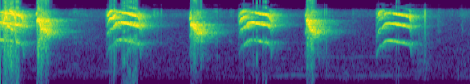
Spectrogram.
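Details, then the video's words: An emprit (munia) singing actively for a cage-bird training recording gives six sharp, squeaky, buzzy chirps in steady succession, roughly two per second, each with a bent, slurred shape. "masteran burung emprit GACOR"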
